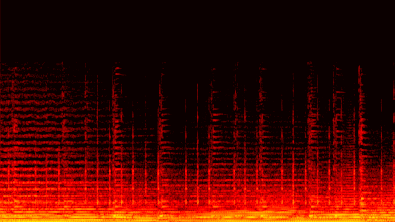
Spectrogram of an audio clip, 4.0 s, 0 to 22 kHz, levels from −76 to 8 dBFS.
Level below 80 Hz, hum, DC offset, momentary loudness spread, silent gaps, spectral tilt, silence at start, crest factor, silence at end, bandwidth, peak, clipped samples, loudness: -32 dBFS; none; under 0.1%; 4 LU; none; -7 dB/octave; 0 s; 12 dB; 0 s; 13 kHz; -6 dBFS; under 0.1%; -20 LUFS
